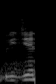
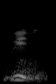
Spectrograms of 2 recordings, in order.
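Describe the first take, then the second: First: "ब्रिजे" with an extra ay ending; wrong pronunciation. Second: "ब्रिज" with silent e; correct pronunciation. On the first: Teacher shows what not to read, two-syllable "ब्रिजे". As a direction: sound the final e in "ब्रिजे". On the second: Teacher corrects the reading, one-syllable "ब्रिज". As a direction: stop "ब्रिज" on the j sound. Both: Shown as a demonstration. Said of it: "ब्रिजे नहीं पढ़ेंगे".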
